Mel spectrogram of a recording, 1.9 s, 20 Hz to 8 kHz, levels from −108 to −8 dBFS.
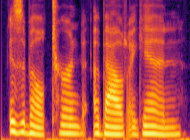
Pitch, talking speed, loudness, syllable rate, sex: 160 Hz, 125 wpm, -15 LUFS, 5.6 syllables/s, female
